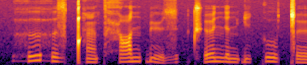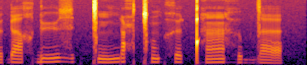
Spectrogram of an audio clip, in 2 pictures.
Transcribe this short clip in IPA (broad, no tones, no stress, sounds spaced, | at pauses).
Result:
h ɯ h ɯ z ǃʰ æ̃ t x ɑ nʲ ɓ y z | t͡ʃʼ ø nʲ ɑ nʲ ɠ i k u ǀ ø ɠ æ χ ɠ y z | ǀ ĩ ŋ i ħ ǀʰ ũ k x ø ǃʰ æ̃ h ɯ b d æ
